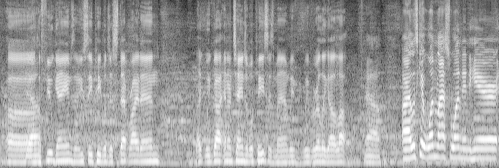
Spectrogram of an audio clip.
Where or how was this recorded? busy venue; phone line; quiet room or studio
busy venue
